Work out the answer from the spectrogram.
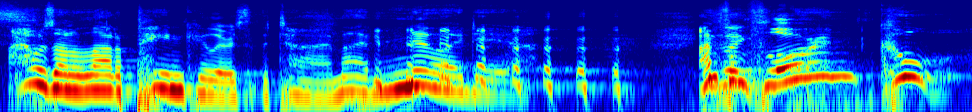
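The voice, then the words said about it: Stoner-style imitated voice. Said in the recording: “my Stephen King is a stoner ... that's why I'm doing the voice”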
